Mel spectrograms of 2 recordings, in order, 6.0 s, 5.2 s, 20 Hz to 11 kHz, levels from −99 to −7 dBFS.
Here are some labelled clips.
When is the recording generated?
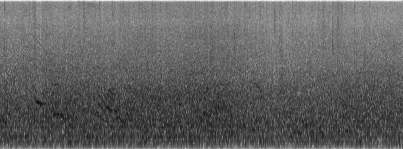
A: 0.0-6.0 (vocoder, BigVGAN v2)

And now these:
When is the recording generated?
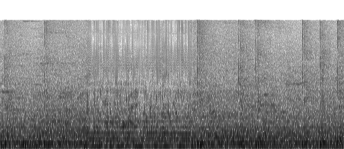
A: 1.3-2.9 (vocoder, BigVGAN v2)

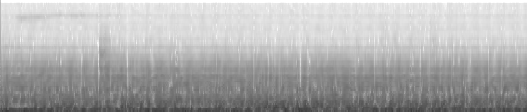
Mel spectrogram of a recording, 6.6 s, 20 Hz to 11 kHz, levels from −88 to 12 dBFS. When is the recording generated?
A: 0.0-6.6 (vocoder, BigVGAN v2)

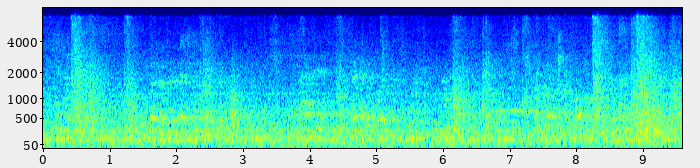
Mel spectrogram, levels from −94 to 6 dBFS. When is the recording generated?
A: 0.0-1.3 (vocoder, BigVGAN v2)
